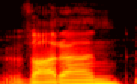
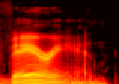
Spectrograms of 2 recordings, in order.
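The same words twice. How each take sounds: First: The name is said the original Japanese way. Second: The name is said the English way. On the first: This is the original pronunciation. "I guess would be more accurate" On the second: This is how it is called in America. "in America, we call it"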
